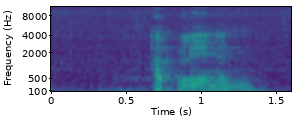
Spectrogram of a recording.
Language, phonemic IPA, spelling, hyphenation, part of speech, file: German, /ˈapleːnən/, ablehnen, ab‧leh‧nen, verb, De-ablehnen.ogg
- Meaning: to decline, refuse, reject, turn down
